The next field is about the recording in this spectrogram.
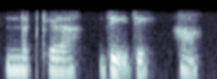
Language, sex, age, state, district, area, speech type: Sindhi, female, 45-60, Uttar Pradesh, Lucknow, urban, conversation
